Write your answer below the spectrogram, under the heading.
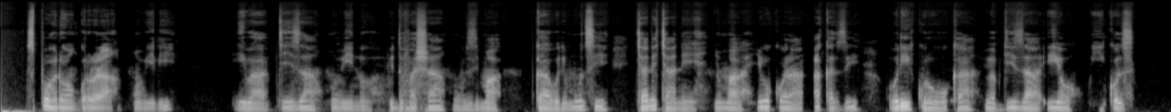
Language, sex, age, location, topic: Kinyarwanda, male, 18-24, Kigali, health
